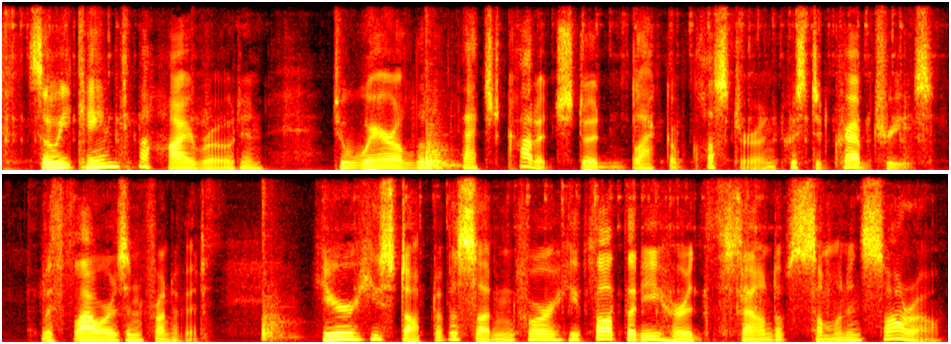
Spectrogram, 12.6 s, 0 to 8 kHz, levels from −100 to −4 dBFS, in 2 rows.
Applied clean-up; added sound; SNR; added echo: neural mask model RNNoise.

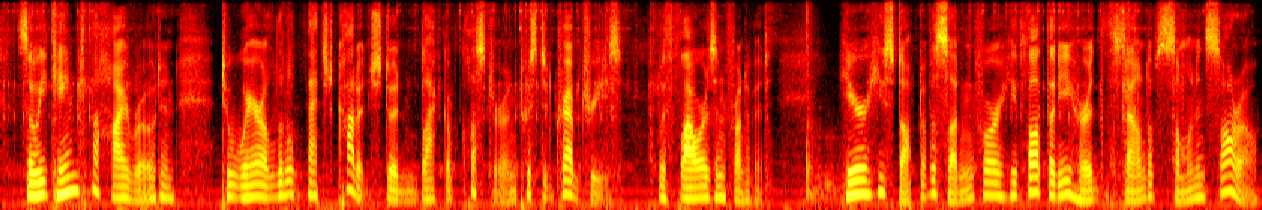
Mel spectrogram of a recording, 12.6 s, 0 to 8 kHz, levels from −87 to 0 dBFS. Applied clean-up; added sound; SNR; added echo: neural separator model SepFormer DNS4.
